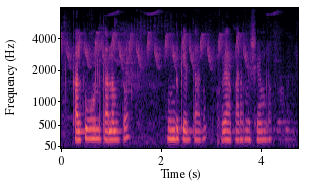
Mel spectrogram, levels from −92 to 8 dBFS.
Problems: none marked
